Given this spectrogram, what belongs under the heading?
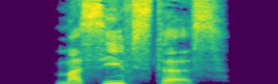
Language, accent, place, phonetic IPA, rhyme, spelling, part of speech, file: German, Germany, Berlin, [maˈsiːfstəs], -iːfstəs, massivstes, adjective, De-massivstes.ogg
- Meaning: strong/mixed nominative/accusative neuter singular superlative degree of massiv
